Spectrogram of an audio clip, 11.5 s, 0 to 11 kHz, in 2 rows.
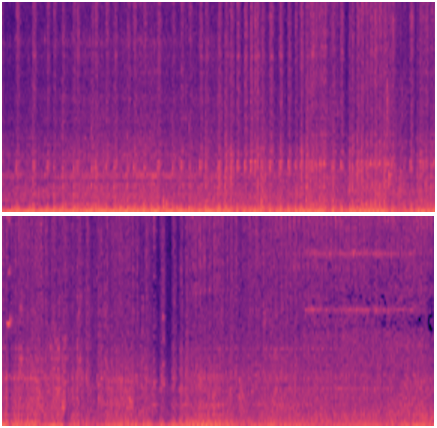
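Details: Arctic Cat Panther 440cc two-stroke snowmobile, bought as no-spark non-runner, on test drive after fix: crisp buzz rising and falling with throttle, even firing, no misses or knocks, still smoking; running really good.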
